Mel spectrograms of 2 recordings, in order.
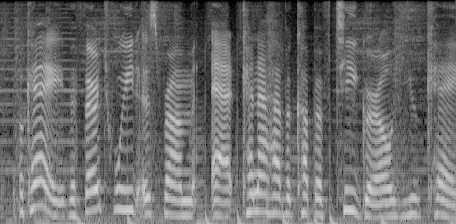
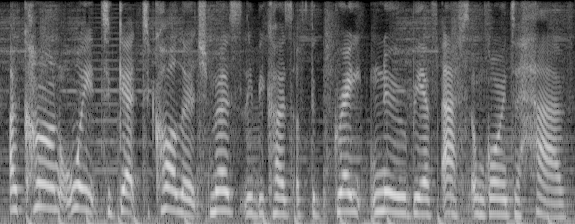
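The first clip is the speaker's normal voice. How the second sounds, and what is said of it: Put-on British accent. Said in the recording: “I have to read this in the British accent ... That was a great, great impression, really.”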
